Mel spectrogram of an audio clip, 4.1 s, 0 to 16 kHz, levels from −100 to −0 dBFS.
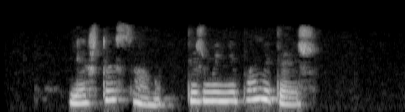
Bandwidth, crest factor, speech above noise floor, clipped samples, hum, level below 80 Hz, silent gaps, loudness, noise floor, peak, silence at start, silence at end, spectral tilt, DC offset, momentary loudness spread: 7.6 kHz; 16 dB; 56 dB; under 0.1%; none; -72 dBFS; none; -27 LUFS; -82 dBFS; -12 dBFS; 0.7 s; 0.95 s; -6 dB/octave; under 0.1%; 9 LU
